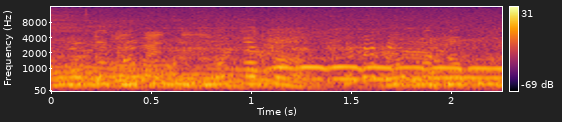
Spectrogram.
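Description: Many people's voices overlapping in chatter, with a high, wavering held voice or tone rising out of them about a second in.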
